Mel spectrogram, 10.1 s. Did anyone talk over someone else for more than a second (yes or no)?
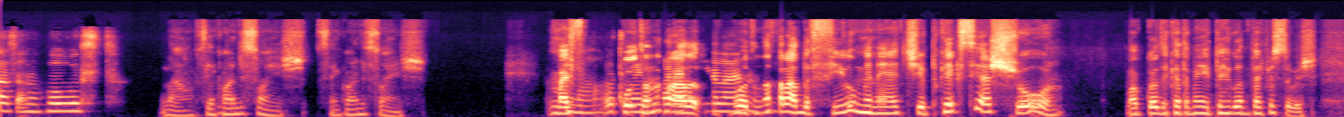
yes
